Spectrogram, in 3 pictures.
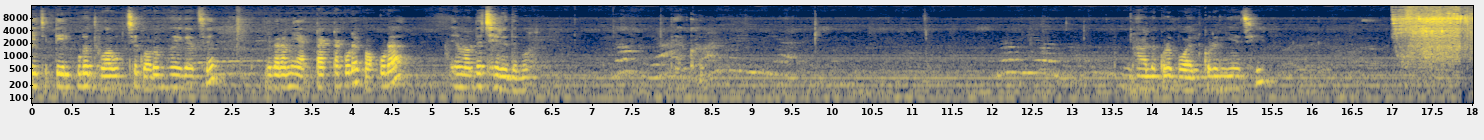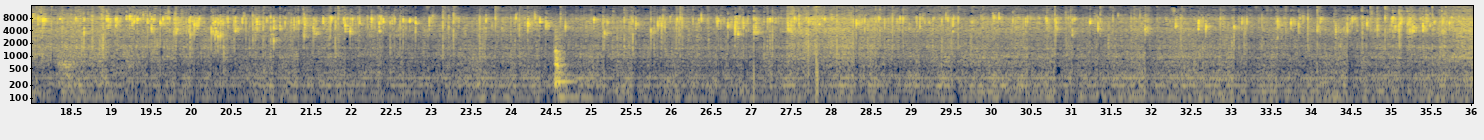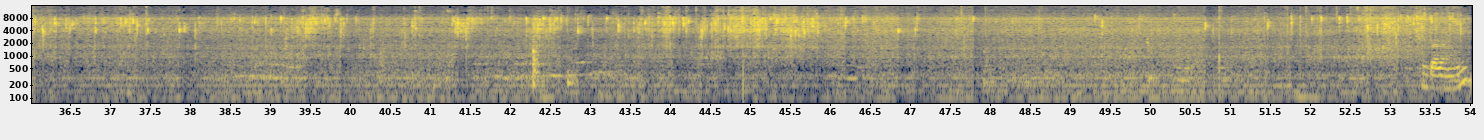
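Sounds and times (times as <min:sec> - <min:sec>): food deep-frying in oil: 0:17.0 - 0:54.0.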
